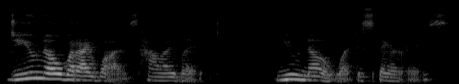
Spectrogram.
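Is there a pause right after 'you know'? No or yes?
no. "You know what despair is" flows without a pause.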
